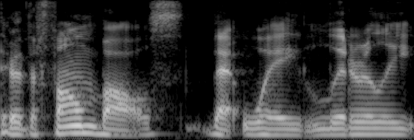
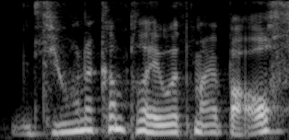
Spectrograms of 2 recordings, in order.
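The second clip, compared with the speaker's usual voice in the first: put-on high, guileless, sweetly earnest little-kid voice; 5 semitones higher than usual. Retelling what the three-year-old kept saying: imitating Wilson. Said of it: "he's so innocent about it".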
